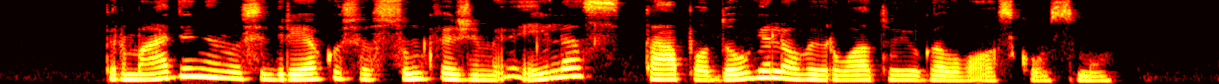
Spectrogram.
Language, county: Lithuanian, Klaipėda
